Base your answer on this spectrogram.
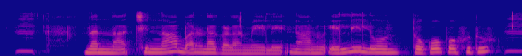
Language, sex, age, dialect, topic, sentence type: Kannada, female, 31-35, Central, banking, statement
